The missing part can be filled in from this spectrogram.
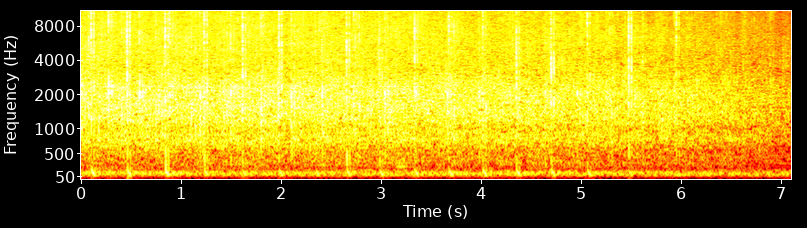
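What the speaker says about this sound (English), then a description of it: "Let's have a round of applause for all 4," Audience applause at a Dakota State University graduation ceremony, a dense, steady clatter of many hands clapping that fills the hall and tapers slightly toward the end.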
